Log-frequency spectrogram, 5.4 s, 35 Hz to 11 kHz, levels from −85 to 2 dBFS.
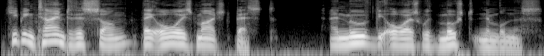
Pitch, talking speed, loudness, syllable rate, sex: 110 Hz, 175 wpm, -17 LUFS, 4.6 syllables/s, male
